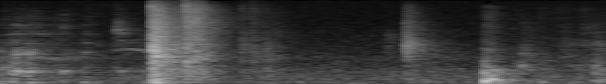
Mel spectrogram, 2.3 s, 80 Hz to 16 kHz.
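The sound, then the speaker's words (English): Two six-sided dice rolled on a table, giving a few quick clattering knocks and rattles in short bursts, with a faint voice between them. “somebody roll me 2d6. Okay. Because I'm not rolling his dice.”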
